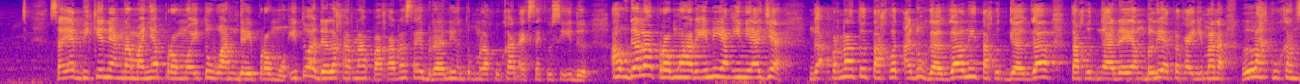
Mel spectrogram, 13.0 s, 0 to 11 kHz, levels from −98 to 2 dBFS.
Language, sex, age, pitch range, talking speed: Indonesian, female, 20-39, 220-270 Hz, 210 wpm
